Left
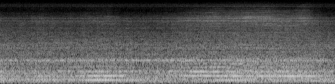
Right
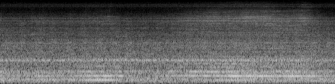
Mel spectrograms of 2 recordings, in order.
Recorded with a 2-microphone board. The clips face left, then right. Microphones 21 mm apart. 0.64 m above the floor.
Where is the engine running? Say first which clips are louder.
Even; centre (ahead or behind), 6 m.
